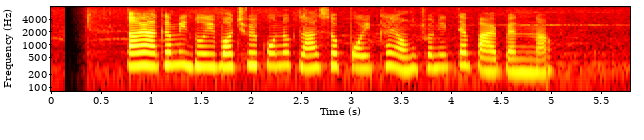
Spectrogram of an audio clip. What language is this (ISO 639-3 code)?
ben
